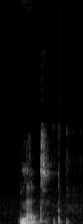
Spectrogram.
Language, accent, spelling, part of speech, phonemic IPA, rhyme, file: English, Southern England, blet, verb / noun, /blɛt/, -ɛt, LL-Q1860 (eng)-blet.wav
- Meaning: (verb) To undergo or cause to undergo bletting, a fermentation process in certain fruit beyond ripening; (noun) A soft spot on fruit caused by bletting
